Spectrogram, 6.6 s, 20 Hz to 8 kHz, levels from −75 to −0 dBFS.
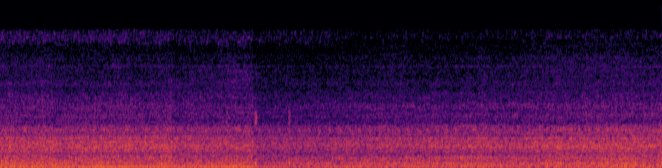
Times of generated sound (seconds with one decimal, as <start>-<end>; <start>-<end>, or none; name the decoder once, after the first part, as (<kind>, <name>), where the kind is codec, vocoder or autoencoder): none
